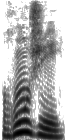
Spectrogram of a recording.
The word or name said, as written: ronger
